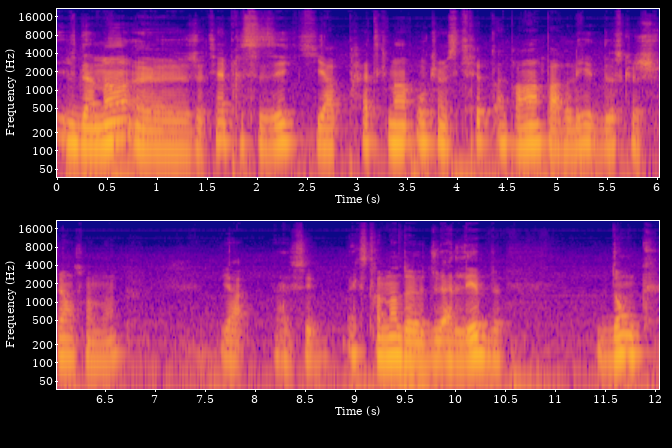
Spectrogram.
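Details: Adult man with diagnosed ADHD; speech disfluency (stuttering-like) he says resembles stuttering but is not stuttering, linking it to ADHD.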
